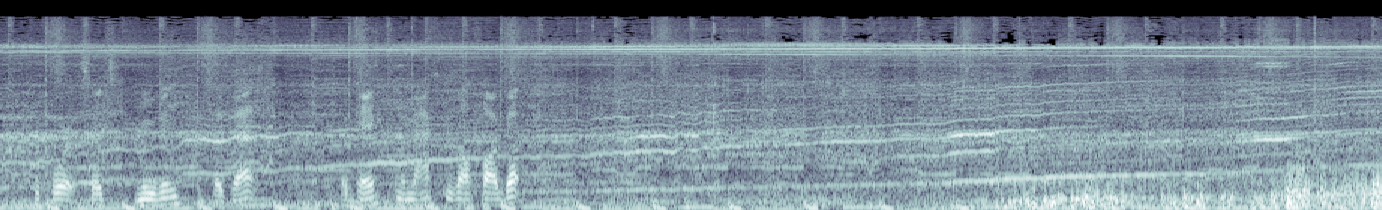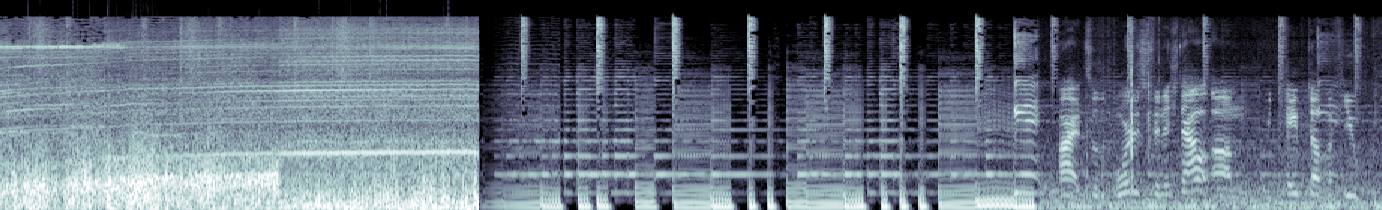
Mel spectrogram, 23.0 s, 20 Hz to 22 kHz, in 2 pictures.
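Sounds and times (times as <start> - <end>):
background music: 0.0 - 13.8
electric motor and belt whining: 0.0 - 15.6
wind: 0.0 - 15.6, 20.0 - 23.0.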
